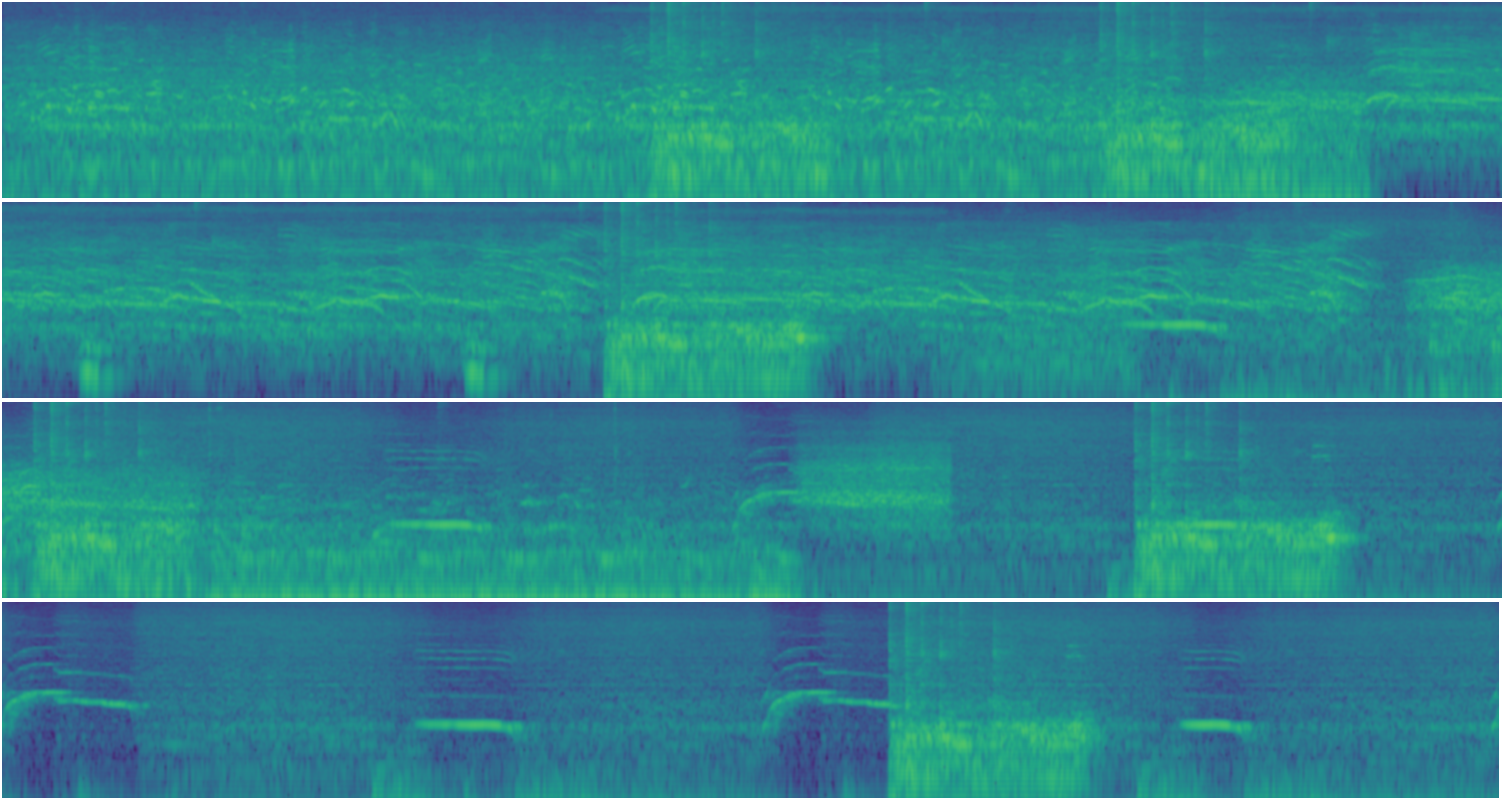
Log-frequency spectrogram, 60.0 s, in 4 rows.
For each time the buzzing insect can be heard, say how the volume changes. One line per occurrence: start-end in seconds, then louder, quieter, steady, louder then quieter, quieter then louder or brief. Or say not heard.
not heard.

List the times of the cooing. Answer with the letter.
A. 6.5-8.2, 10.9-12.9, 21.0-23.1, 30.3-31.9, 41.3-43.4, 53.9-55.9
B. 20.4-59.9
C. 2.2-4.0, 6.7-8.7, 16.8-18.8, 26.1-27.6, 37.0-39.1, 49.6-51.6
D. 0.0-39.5
A.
